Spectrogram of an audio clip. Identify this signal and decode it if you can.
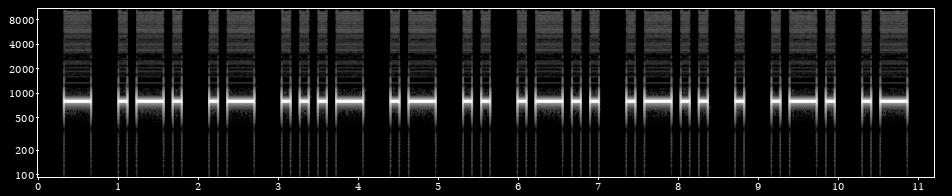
Morse code, heard as a keyed tone, about 10 wpm, 800 Hz. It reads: TRAVAILLERA
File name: revision9 citations humoristiques vitesse 10 mots minute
